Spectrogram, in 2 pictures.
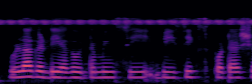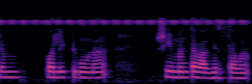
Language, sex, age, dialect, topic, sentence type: Kannada, female, 18-24, Central, agriculture, statement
